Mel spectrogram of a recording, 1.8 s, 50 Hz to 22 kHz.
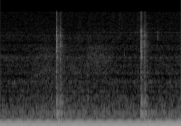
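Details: Diesel heater (Dual Top) run without ECU on simple controllers, fuel pump pulsed 25 ms on, 800 ms off, while lighting: crisp single ticks about every 0.8 seconds over a steady low hum; normal fuel pump ticking.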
